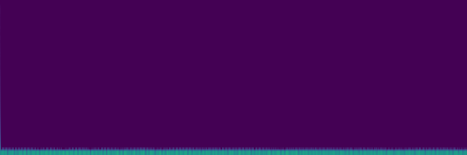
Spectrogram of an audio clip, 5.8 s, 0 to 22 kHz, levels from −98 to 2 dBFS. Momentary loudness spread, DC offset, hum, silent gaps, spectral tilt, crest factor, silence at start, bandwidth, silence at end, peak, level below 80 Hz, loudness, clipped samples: 2 LU; under 0.1%; none; none; 2.5 dB/octave; 12 dB; 0 s; 0.9 kHz; 0 s; -34 dBFS; -66 dBFS; -45 LUFS; under 0.1%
